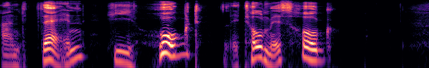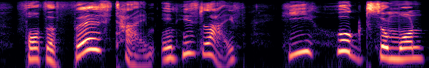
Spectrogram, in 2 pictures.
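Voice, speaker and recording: A woman narrating a children's story in an expressive, emphatic read-aloud style. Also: lowish voice, slow, dry recording. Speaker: storybook reader.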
